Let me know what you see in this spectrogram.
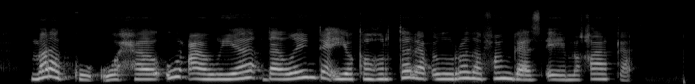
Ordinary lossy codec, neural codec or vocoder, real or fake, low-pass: MP3, 96 kbps; codec, 32 kHz, 1.9 kbps, SNAC; fake; 14.4 kHz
